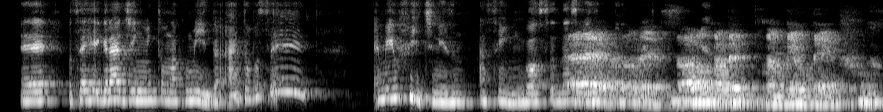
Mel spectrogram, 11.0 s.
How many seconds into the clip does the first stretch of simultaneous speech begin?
7.0 s

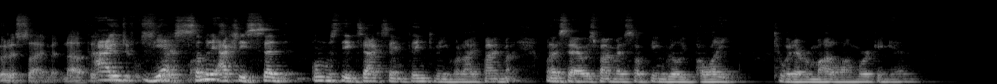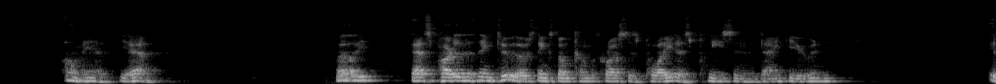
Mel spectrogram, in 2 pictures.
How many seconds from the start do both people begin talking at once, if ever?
0.9 s

